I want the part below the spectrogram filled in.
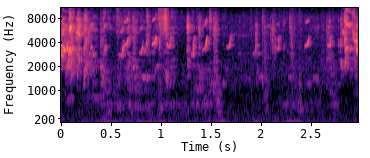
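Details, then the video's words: Chicks feeding, a dense chorus of thin high peeps that tumble over one another, with soft low rumbling and scratchy clicks underneath. "Cute Chicks Chirping Sounds"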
